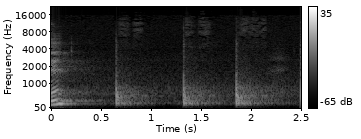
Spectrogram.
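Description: A pen scratches on paper in four short, close strokes, each starting with a light tap and fading, following a brief bit of speech at the start.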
